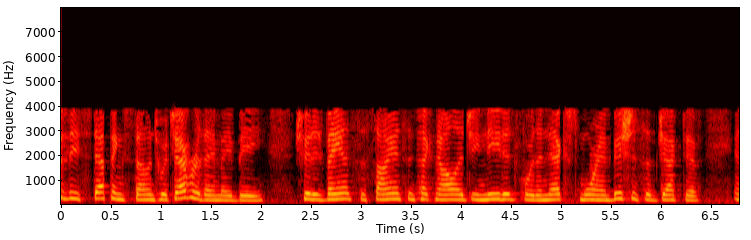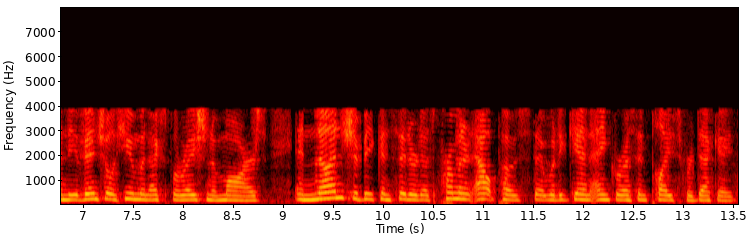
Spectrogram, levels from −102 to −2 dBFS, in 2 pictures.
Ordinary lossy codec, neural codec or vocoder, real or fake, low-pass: AAC, 16 kbps; none; real; 7.2 kHz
